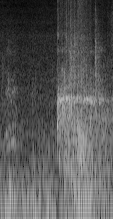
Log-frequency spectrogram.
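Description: A bowling ball rolling down the lane with a low rumble, then crashing into the pins about a second in. A sustained clatter follows with a steady ringing tone, and one pin is left standing.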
